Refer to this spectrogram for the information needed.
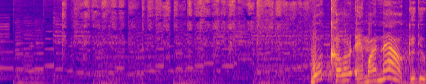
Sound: coloring scratching

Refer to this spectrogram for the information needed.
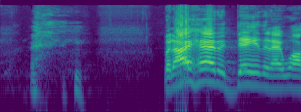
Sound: laughs

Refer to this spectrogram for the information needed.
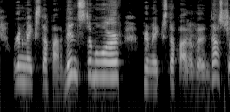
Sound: none

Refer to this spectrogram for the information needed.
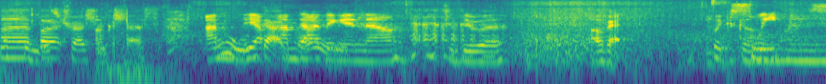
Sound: laugh

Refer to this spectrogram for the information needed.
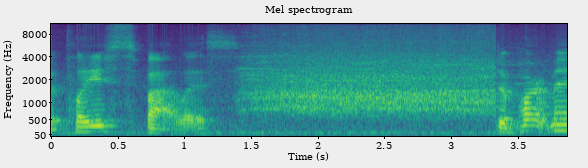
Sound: applause

